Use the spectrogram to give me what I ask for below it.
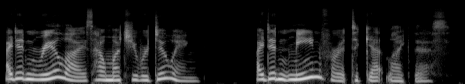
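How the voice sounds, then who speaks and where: A woman's voice: mid-range voice, animated, normal speed, warm tone, dry recording, clean studio sound, lightly acted. Storybook: tired grown daughter, strained and pleading, read by a woman narrator, no room sound. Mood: apologetic. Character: weary adult daughter pleading with mother.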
